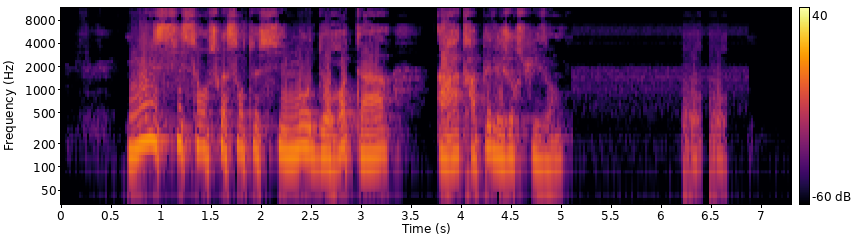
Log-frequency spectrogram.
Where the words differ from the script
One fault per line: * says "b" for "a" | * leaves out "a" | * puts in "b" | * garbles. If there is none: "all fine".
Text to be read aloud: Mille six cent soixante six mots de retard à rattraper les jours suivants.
all fine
